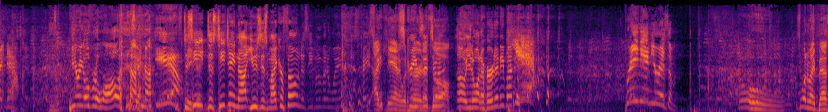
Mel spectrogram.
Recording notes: Recorded live at Helium Comedy Club in Portland, OR during the Bridgetown Comedy Festival on April 15th, 2012.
